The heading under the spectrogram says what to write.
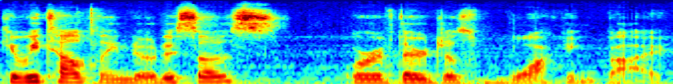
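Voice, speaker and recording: A woman's voice: lowish voice, lively intonation, normal speed, darkish tone, faint music behind. Playful woman player in a tabletop game. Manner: playful, laughing banter. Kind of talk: casual tabletop game play.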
